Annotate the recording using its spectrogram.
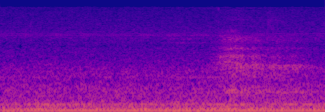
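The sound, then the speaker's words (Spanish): A brief, breathy yawn-like exhalation rises midway and fades over a steady low background hum, with no talking. “Ya, Vania, basta, ahora voy a bostezar”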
